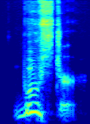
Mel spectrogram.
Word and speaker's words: Worcester: Wooster. It's kind of like, I think Wooster is like Louisville. Like it's the correct pronunciation is using as few syllables as possible.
